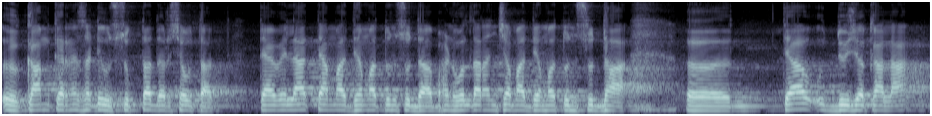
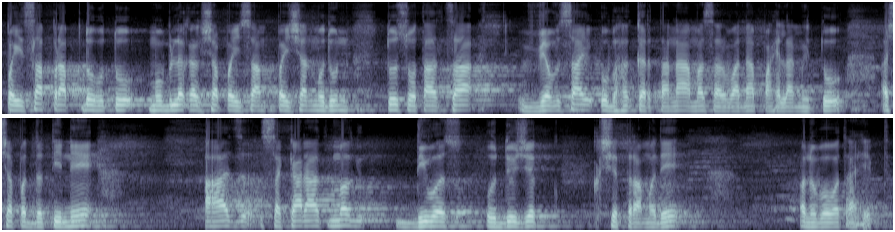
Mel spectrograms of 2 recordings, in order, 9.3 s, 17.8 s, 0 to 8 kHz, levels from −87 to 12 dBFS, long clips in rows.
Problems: none marked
